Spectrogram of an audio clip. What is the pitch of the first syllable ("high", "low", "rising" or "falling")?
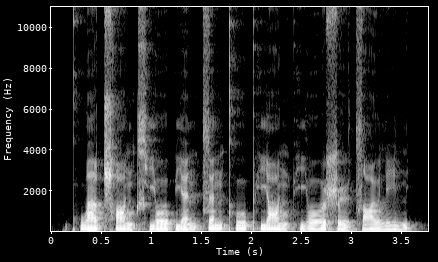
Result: high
